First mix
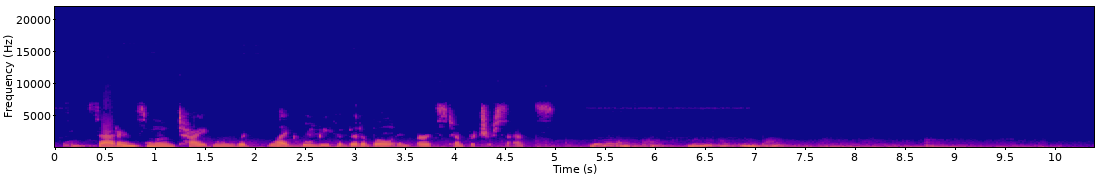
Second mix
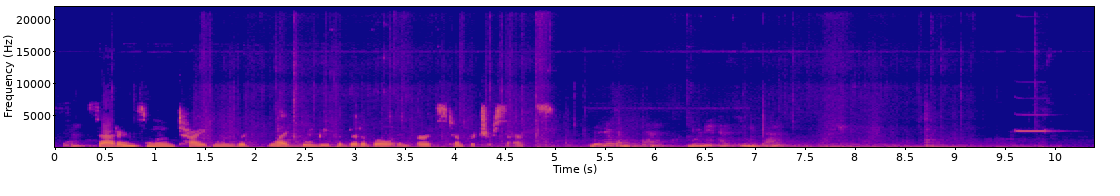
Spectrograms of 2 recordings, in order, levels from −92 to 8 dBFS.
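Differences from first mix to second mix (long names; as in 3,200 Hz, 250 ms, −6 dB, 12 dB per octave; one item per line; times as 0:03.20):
speech: add high-shelf EQ 4,000 Hz +10.5 dB
background: remove Gaussian smoothing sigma 9.8 samples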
